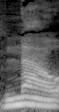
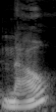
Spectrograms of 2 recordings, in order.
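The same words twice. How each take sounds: First: The pitch falls quickly from high to low. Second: The pitch rises from middle to high. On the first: It is an insistent demand. "It is a falling tone. It goes from very high to very low very quickly" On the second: It is asked as a question. "the second one goes up"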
